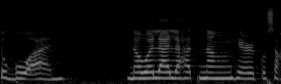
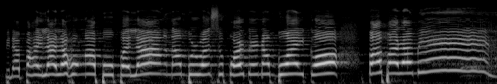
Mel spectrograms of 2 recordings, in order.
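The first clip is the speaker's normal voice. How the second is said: excited announcement; 9 semitones higher, 15 dB louder than usual. Real, not acted. Proudly introducing her father on stage.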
